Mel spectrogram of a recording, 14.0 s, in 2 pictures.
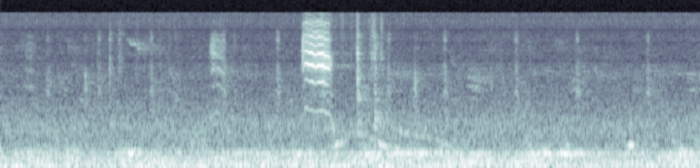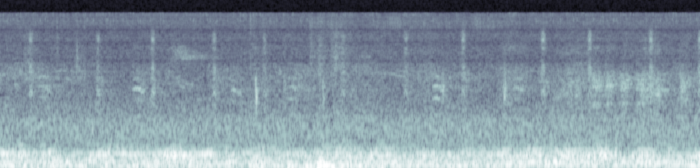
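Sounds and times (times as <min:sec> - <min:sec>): low cooing calls: 0:00.2 - 0:14.0
bird warbling trill: 0:03.0 - 0:04.1.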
